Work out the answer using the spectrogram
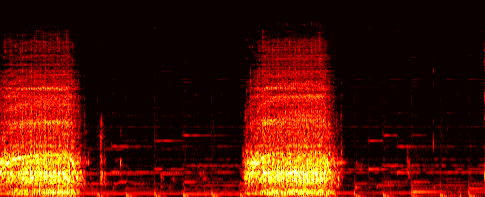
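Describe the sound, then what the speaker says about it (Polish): A sewing machine stitches the hem of a pair of jeans in two loud close bursts of rapid whirring, each about two seconds long, separated by quiet pauses with small clicks and handling sounds. "to swobodnie mogę szyć dalej, wyjmując po drodze szpilki"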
